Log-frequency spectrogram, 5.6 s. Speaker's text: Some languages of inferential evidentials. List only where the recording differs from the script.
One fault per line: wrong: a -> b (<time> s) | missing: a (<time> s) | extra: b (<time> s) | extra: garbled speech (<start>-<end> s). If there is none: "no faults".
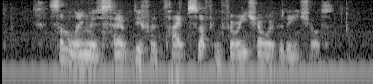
extra: have different types (1.7 s)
